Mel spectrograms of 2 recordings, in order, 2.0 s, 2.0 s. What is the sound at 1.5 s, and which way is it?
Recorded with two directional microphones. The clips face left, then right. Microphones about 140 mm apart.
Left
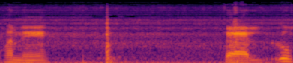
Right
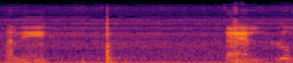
Speech, 35° left (ahead or behind).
